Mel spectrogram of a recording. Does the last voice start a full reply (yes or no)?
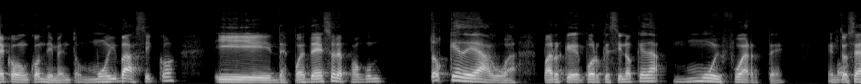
no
